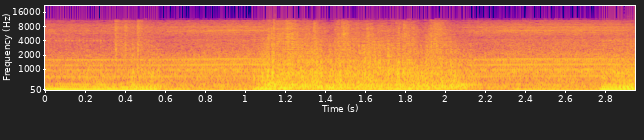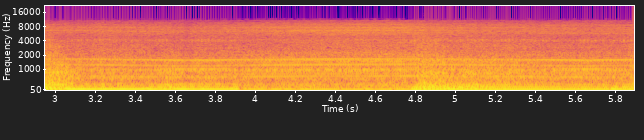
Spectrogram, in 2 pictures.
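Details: Car audio amplifier with second battery: deep bass output drops quieter then jumps louder repeatedly when wiring is wiggled; RCA inputs ruled out, cutting in and out, cause not found.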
